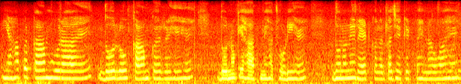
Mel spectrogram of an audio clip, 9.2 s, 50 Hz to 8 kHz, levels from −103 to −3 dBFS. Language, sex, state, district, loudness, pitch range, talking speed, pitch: Hindi, female, Gujarat, Gandhinagar, -17 LUFS, 245-265 Hz, 175 wpm, 255 Hz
